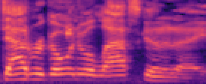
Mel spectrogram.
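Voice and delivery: plain

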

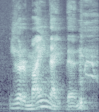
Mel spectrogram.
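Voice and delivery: put-on Scottish accent. Roleplaying a character at the table after being urged to try one: Scottish accent. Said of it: "Scottish accent?".

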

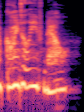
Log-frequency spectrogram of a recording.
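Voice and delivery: pressing, urgent tone. Narrator reads a story and voices the man as he speaks; urgent. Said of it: "And urgently he says".

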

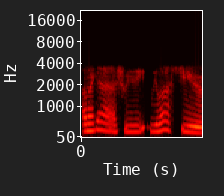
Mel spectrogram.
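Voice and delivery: put-on high, overly peppy, bubbly voice. Retelling what the group leader said after leaving her behind: imitating someone super peppy. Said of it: "super peppy".

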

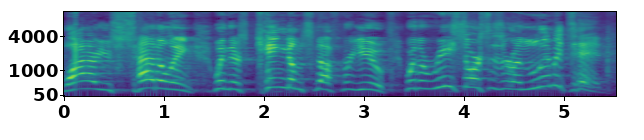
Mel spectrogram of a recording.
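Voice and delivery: thrilled, excited yelling, very loud and very high. Addressing the audience about God, yelling with excitement. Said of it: "I'm yelling at you".

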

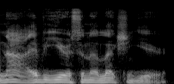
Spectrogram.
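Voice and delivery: ordinary talk

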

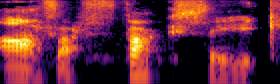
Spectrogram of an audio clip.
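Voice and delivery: very loud blurted exclamation. Retelling the mum's outburst during a primary school church service: very loud exclamation. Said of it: "my mum very loudly went".

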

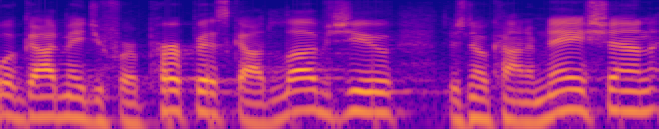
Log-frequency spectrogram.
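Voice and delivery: ordinary talk

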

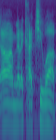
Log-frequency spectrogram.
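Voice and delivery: low, soft crazy-villain voice. Describing a game boss who busts in with dual blades, in a stereotypical crazy bad-guy voice. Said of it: "Talking like the stereotypical like crazy person bad guy".

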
